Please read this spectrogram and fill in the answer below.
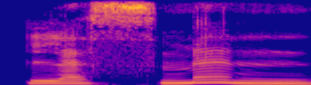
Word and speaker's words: semaine: La semaine dernière se prononce la semaine dernière. Je ne prononce pas le E de semaine.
